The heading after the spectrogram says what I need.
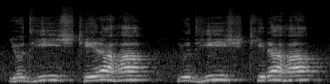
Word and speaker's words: युधिष्ठिरः: ঠিক আছে, তো কুন্তি পুত্র, তারপরে যুধিষ, যুধিষ, এই যে ধীষ এটা হচ্ছে দীর্ঘ, যুধিষ্ঠিরঃ, যুধিষ্ঠিরঃ।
